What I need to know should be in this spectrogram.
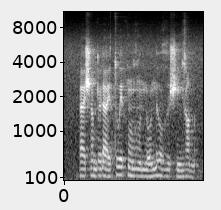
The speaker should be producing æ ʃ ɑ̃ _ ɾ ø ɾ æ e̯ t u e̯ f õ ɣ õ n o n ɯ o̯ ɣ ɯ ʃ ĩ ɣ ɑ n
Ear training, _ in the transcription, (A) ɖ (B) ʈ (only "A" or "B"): A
